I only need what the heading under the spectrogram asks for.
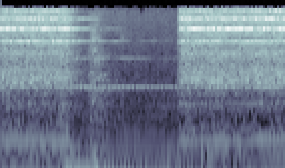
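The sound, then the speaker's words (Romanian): A doorbell rings with a loud, continuous metallic buzzing ring, briefly thins out for under a second, then rings again at full strength, alone with no voices. “Sună cineva. Mă duc eu să deschid.”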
